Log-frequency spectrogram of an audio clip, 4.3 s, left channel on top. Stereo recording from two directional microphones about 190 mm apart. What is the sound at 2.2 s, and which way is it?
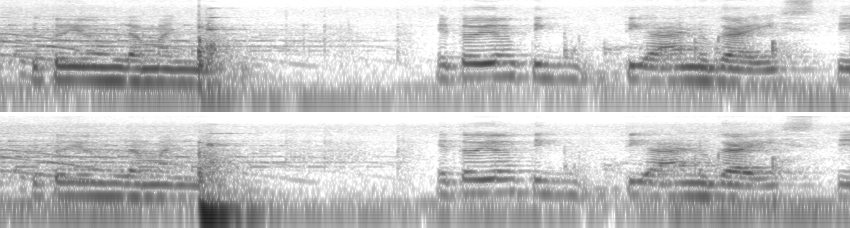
A woman's voice, 25° left (ahead or behind).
